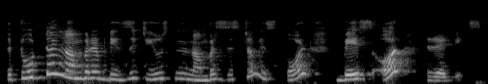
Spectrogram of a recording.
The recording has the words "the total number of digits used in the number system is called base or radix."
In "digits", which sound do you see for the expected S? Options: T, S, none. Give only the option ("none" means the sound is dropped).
none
